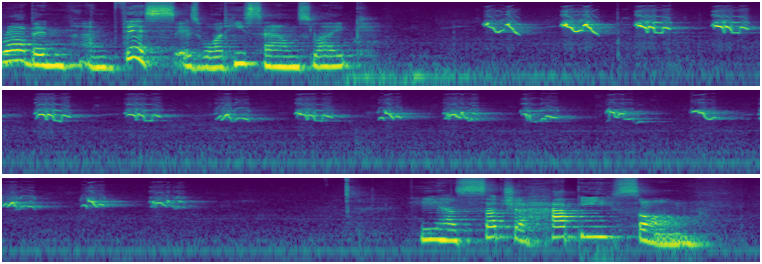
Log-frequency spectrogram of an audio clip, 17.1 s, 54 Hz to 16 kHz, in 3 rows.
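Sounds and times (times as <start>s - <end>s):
faint electronic hum: 0.0s - 17.0s
bird song from small speaker: 3.3s - 13.4s.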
